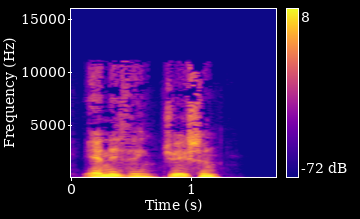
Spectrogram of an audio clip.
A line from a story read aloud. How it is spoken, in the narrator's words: spoke in barely a whisper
